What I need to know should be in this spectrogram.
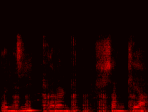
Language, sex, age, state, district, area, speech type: Hindi, female, 45-60, Madhya Pradesh, Narsinghpur, rural, read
